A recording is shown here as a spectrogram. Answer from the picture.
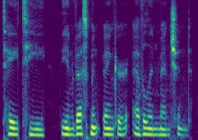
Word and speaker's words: Tate: First up was her fiancé, Roland Tate, pronounced Tay-T, the investment banker Evelyn mentioned.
